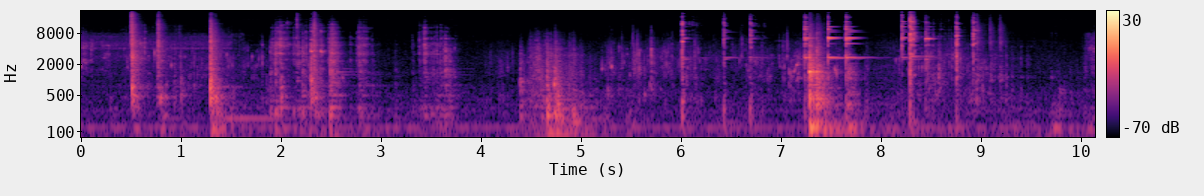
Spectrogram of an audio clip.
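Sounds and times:
quiet kitchen and office ambience: 0.5 - 3.9, 6.1 - 9.3.

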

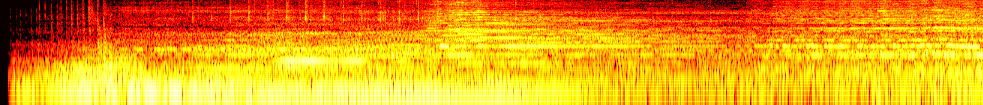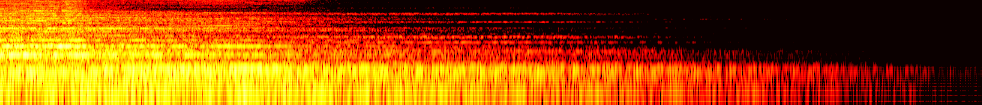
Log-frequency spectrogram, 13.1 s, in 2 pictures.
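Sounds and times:
round end sound: 0.5 - 9.1.

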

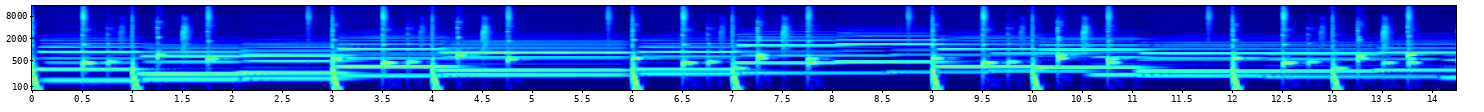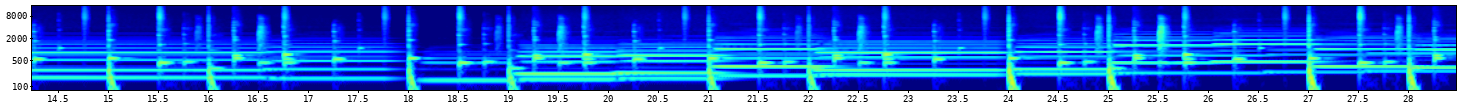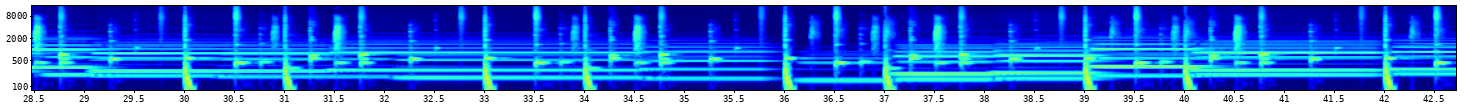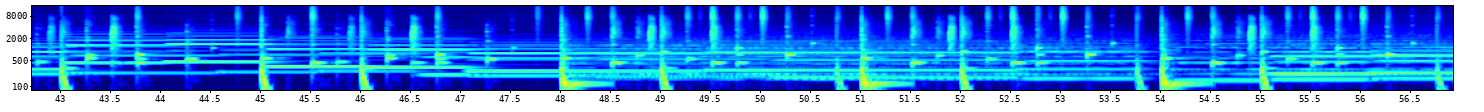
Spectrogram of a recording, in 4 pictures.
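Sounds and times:
forest background music: 0.0 - 56.9.

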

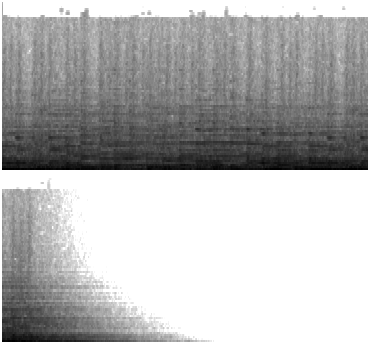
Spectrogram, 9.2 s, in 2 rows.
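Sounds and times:
combat piano music: 0.0 - 6.5.

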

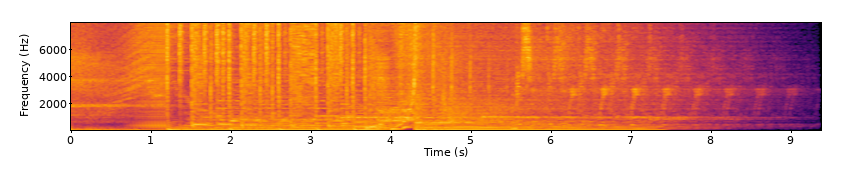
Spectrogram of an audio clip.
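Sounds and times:
mission complete music jingle: 1.4 - 7.6.

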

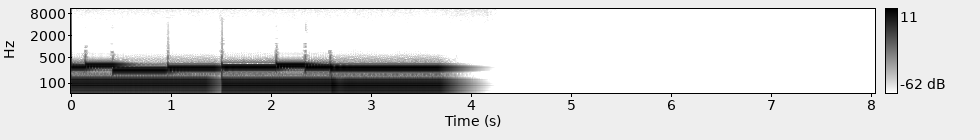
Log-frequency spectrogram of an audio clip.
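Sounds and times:
synth: 0.0 - 3.9.

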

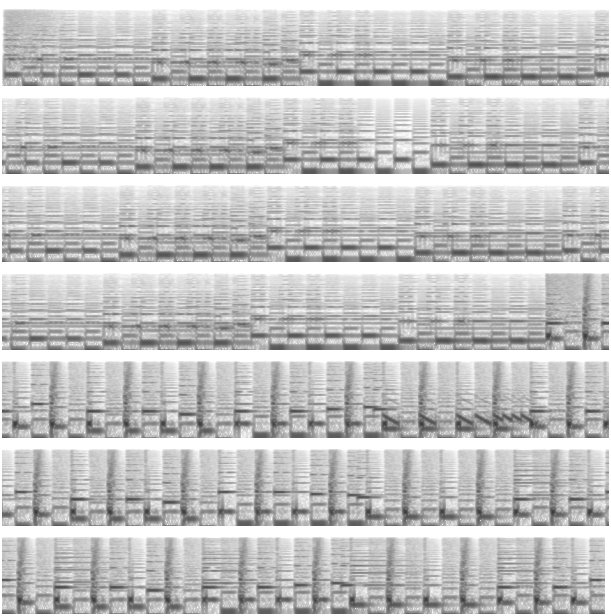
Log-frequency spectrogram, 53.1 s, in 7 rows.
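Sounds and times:
NES chiptune music: 0.0 - 53.0.

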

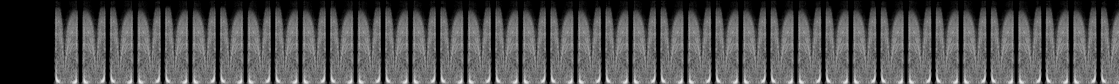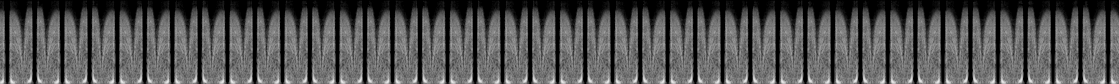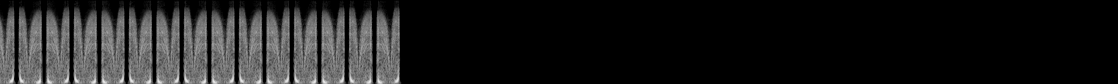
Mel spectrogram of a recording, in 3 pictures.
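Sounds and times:
disc scratch: 0.6 - 26.4.

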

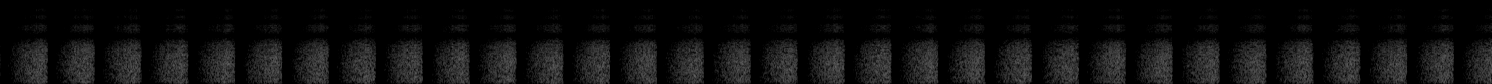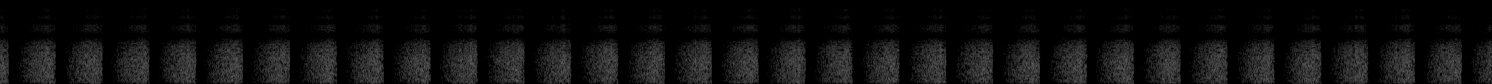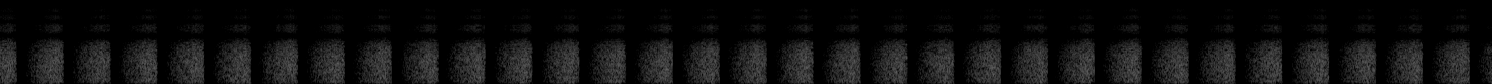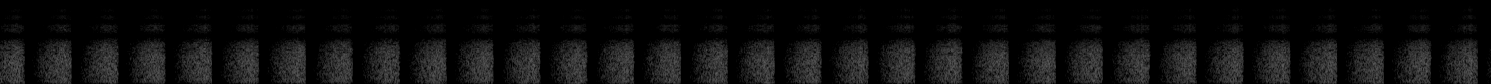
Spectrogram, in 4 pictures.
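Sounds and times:
noise: 0.0 - 59.6.

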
